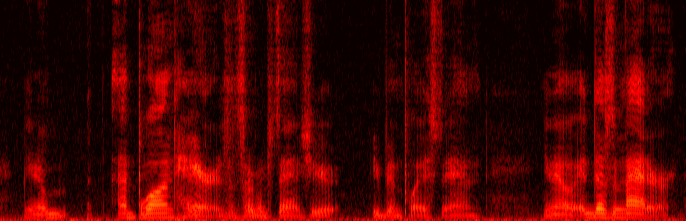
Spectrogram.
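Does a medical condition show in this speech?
Yes: cerebral palsy; has had speech therapy.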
